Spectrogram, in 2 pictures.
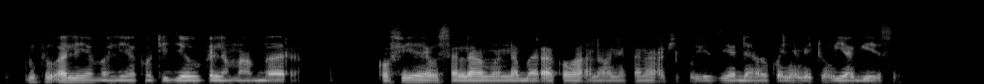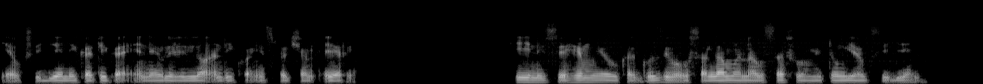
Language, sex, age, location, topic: Swahili, male, 25-35, Mombasa, health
